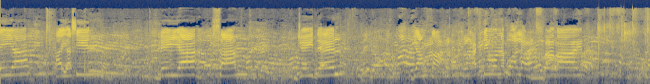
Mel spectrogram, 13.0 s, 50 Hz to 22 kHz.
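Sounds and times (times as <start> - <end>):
young voices chattering: 0.0 - 13.0.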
